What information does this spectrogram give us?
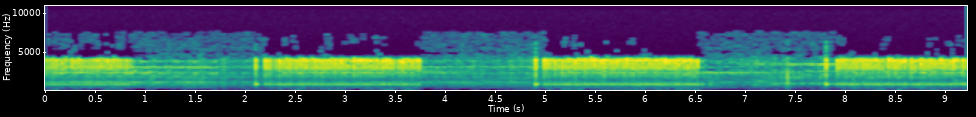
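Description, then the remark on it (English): A house telephone line rings through to apartment 2E over and over with no one picking up: three long buzzing rings separated by brief pauses, loud, with no voices. “There's no answer. Shall I keep ringing, sir?”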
